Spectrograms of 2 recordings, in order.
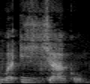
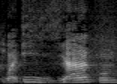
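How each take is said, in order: First: The y is pressed hard and sounds like j. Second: The y is pressed moderately and stays a y. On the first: The speaker calls it wrong. "Now this sounds like a jim. I am applying too much pressure" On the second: The speaker calls it right. "apply just enough pressure that it stays a ya"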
